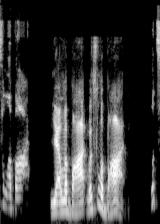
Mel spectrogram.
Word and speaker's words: LeBeau: It's spelled like bow, like B-E-A-U, but it's really, it looked like, did you hear what I said earlier? What is Labat?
